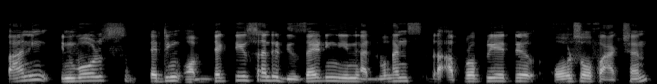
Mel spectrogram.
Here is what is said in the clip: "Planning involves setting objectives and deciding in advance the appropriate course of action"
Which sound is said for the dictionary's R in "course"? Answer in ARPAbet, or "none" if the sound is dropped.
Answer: L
